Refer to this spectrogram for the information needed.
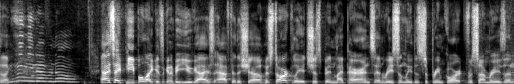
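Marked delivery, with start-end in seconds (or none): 0.2-1.2 very high, pitched-up, mascot-like character voice. Imitating people who doubt he is done having kids: Pillsbury Doughboy voice. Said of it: "they say it like the Pillsbury Doughboy".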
